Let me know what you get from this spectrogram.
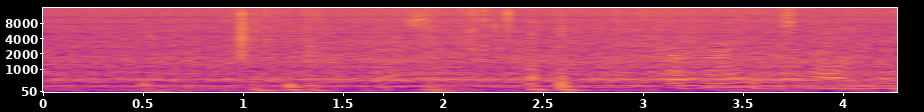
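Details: Steady hum of many honey bees, a low even drone holding one pitch, broken by a few thumps and short bursts of voices.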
